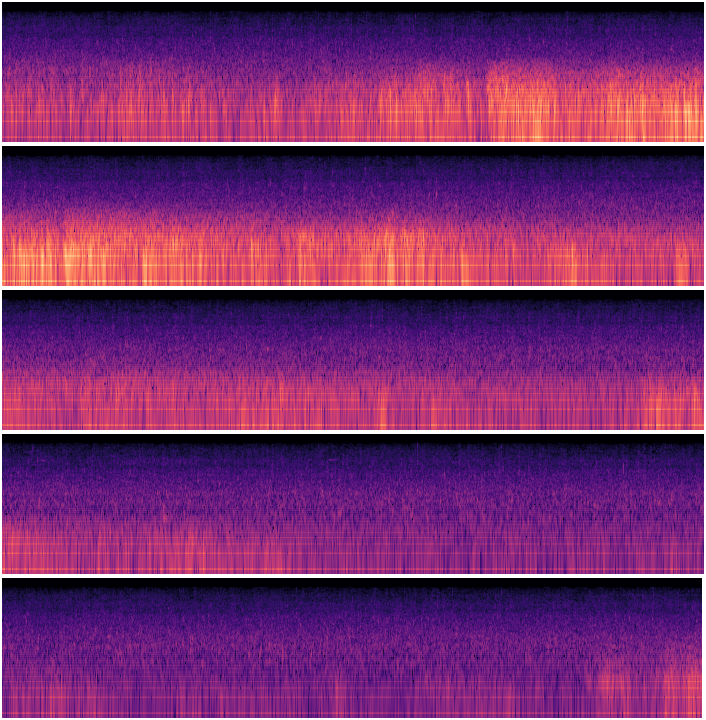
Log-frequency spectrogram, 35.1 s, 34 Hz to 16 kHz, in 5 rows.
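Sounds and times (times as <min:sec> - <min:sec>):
rolling thunder: 0:00.0 - 0:24.5, 0:34.0 - 0:35.0
steady rain: 0:00.0 - 0:35.0.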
